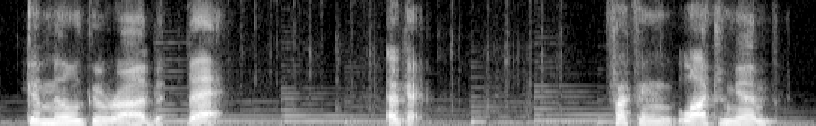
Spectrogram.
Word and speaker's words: Gamilgaraad: city- How do you pronounce the city's name again? Gamilgarad. Gamilgarad.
